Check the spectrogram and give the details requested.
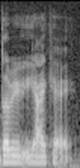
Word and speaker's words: Weik: And Weik like bike, even though it's spelled W-E-I-K.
